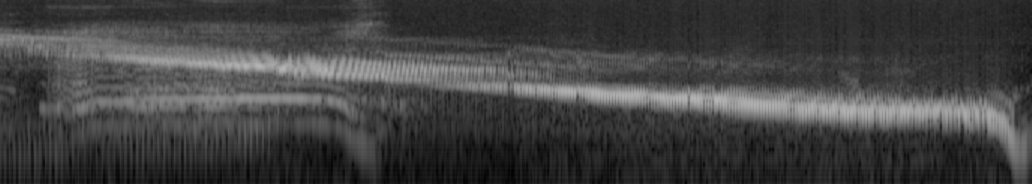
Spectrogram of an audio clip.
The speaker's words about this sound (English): you have Weddell seals swimming around in Antarctica, and you can hear them through the ice. And they have these sort of incredible sort of Star Wars robot / spaceship calls that are amazing. Excuse me, you need to hear these Weddell seals right now.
